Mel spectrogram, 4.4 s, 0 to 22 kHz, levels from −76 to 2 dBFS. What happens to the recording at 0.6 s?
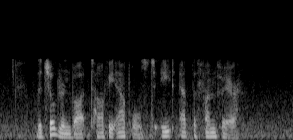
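At 0.6 s the speech carries iLBC codec damage, present through the whole clip: nothing above 4 kHz, and a plainly rough, synthetic grain from excitation coded independently per frame, which fits the 15.2 kbps, 20 ms mode. Unlike a plain low-pass filter, it also roughens what remains below 4 kHz.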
